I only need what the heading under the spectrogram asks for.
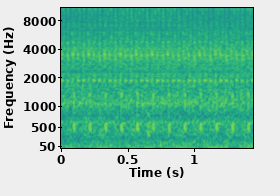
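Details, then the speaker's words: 2016 Ford 1.6L EcoBoost GDI, after correcting an improper installation: idle still with a steady uneven stumble, one beat dropping out; cylinder three still missing despite producing spark, coil suspected. "see and we still have it number three is still missing i should check that coil that coil might have burned up no we were still producing spark though"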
